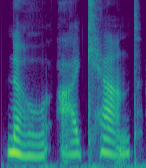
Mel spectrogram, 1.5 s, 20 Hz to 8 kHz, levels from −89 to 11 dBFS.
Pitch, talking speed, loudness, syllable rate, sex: 185 Hz, 125 wpm, -19 LUFS, 2.4 syllables/s, female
